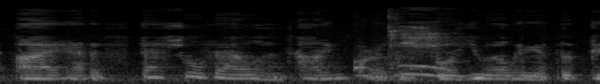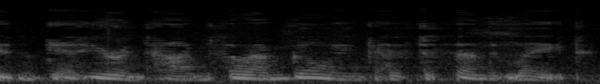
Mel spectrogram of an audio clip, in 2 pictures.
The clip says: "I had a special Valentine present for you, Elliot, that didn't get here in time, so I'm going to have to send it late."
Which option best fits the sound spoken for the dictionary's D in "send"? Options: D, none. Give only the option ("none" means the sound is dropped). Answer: D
